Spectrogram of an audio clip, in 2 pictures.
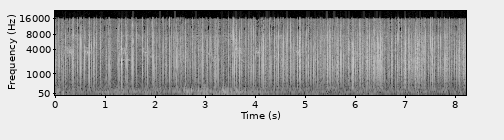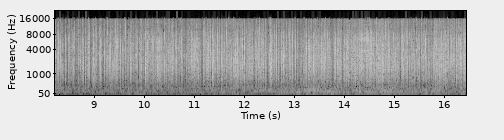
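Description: Steady rain falling, a dense patter of many separate drops.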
